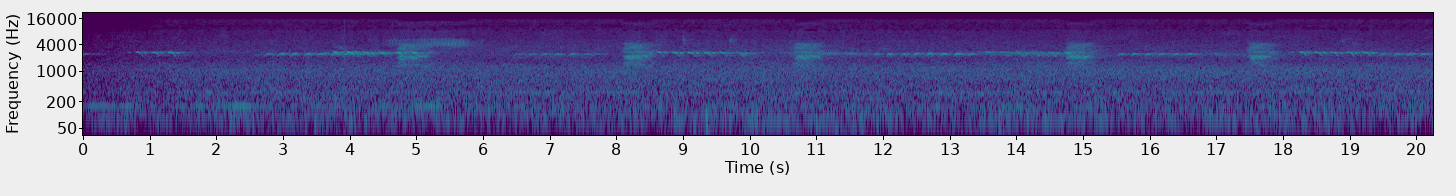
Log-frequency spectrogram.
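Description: Forest birdsong: a bird's fast trill sung over and over, each trill lasting a second or two, cut across about every three seconds by a short harsh call, over a steady background hiss and low hum.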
